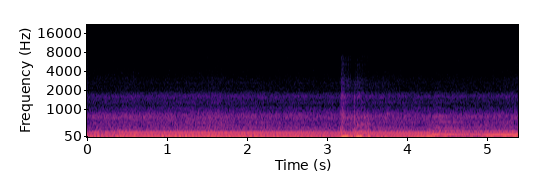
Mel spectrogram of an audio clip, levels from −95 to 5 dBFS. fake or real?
real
